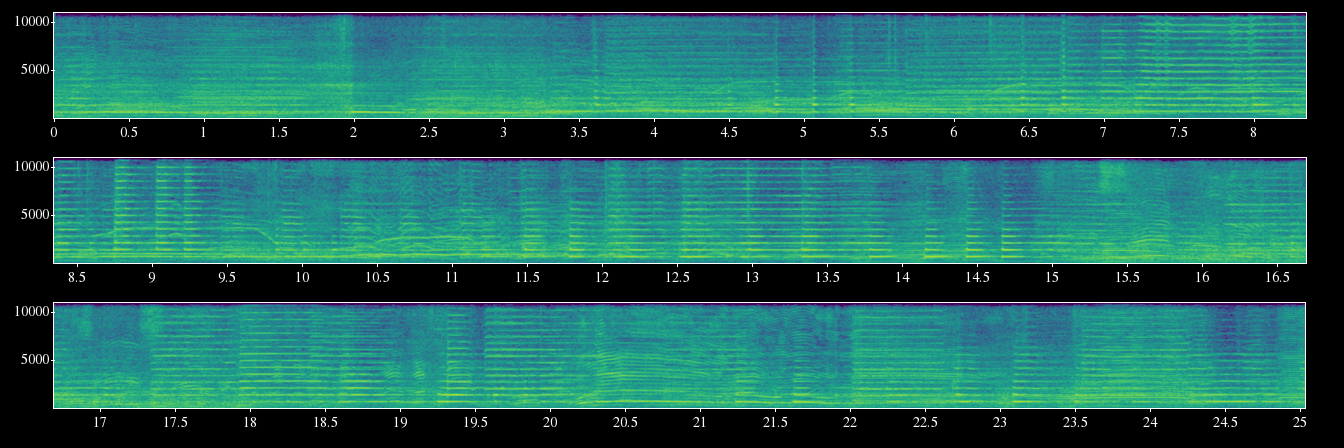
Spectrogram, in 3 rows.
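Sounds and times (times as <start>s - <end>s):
crowd shouting: 0.0s - 25.0s
plastic fan horns blowing: 2.9s - 25.0s.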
